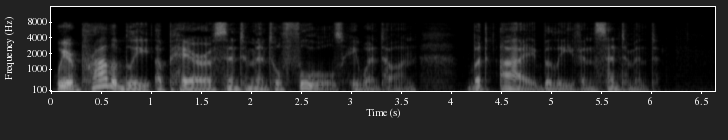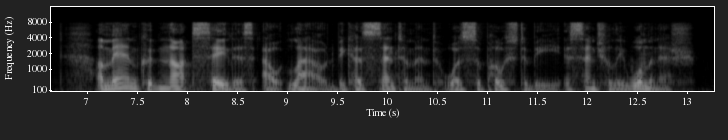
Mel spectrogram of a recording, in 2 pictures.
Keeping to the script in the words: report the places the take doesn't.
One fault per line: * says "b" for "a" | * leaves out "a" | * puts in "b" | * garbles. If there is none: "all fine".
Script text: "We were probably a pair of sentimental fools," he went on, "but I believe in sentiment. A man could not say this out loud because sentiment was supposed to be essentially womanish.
* says "are" for "were"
